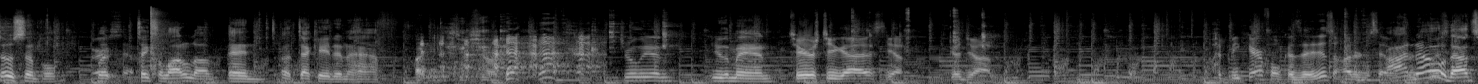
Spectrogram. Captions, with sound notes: but it takes a lot of love and a decade and a half. (laughter) Julian, you're the man. >> Cheers to you guys. >> Yep, good job. >> Be careful, 'cause it is 175 whiskey.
